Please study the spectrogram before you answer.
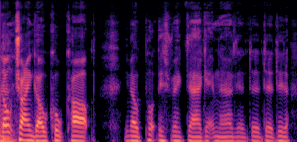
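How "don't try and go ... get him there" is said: ordinary talk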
